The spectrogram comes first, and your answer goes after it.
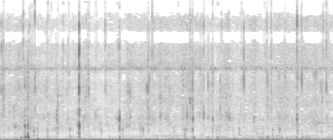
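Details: An otter chewing on a sea bass in a forest: steady low crunching and smacking with sharp wet clicks scattered throughout, and a faint high hiss in the background.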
